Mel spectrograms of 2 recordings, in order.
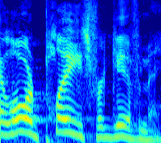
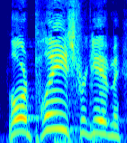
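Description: First: Slow, subdued plea to God; retold prayer of repentance. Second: Firmer, more insistent plea to God; retold prayer of repentance. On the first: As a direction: plead slowly and humbly for forgiveness. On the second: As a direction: press the plea for forgiveness with preacher's force. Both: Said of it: "had to go to Jesus and".

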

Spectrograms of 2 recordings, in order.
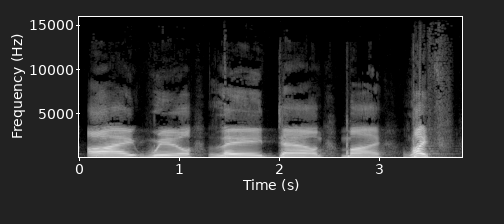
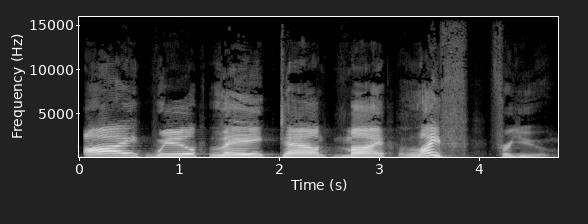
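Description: First: Slow, much louder proud vow; drawn-out swaggering promise; chest-puffing boast. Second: Slow, much louder, higher proud vow; drawn-out boastful declaration; Peter's boast. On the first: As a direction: puff up and proclaim it. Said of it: "Puffs up his chest". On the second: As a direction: stretch it out like a bold promise. Peter boasting, voiced loud. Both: Acted.

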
